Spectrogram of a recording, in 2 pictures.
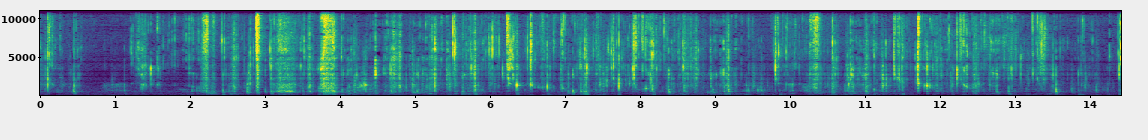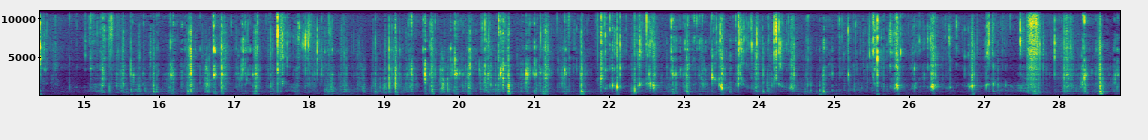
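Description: Close-miked chewing and crunching of steamed yellow stingray, the soft cartilage of the wing giving many quick crisp crunches between the teeth. There are short lulls about a second in and about halfway through.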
